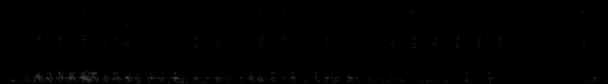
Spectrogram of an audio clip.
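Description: A green wooden colored pencil is rubbed firmly in repeated shading strokes across a flat, thin paper coloring book page resting on a table. The result is a steady, rhythmic scratchy rasp, bright and hissy, with a faint softer body underneath as each quick back-and-forth stroke pulses evenly in loudness.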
